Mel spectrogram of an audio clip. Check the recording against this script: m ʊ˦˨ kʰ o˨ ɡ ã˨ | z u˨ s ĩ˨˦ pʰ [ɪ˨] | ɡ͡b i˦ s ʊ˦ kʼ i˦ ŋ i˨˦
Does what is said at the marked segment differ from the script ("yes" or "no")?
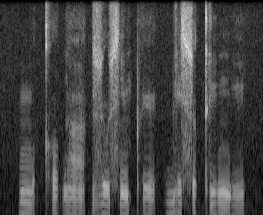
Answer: no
